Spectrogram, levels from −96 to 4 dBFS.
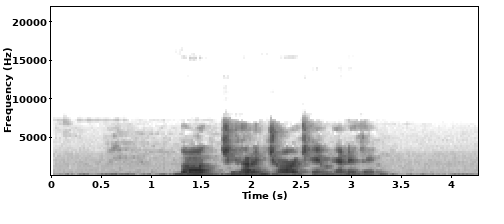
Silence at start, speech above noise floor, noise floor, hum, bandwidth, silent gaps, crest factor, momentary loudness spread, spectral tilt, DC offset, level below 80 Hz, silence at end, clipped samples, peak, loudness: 0.55 s; 34 dB; -57 dBFS; none; 7.8 kHz; none; 22 dB; 14 LU; -4 dB/octave; under 0.1%; -66 dBFS; 0.9 s; under 0.1%; -4 dBFS; -22 LUFS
